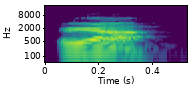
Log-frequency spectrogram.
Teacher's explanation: Degree அதுக்கு மேல எல்லாம் போகலாம். மேல் அன்னத்தை தடவணும். ழா அப்படின்னு வரும் தொட்டும் தொடாமலும் தடவி சொன்னா ழ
